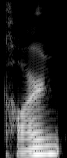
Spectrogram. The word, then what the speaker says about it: Cairn: Yeah, I I can't remember the name of that record particularly, uh, but then there's like uh, like I think it's pronounced Cairn. It's like the Stones.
